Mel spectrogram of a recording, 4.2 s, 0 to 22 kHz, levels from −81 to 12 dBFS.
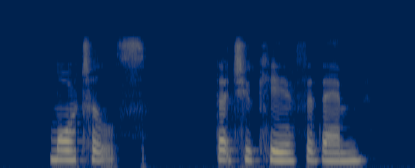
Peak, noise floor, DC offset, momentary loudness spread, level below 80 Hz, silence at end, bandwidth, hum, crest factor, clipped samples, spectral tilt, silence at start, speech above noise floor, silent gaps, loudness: -16 dBFS; -85 dBFS; under 0.1%; 16 LU; -66 dBFS; 0.5 s; 9 kHz; none; 16 dB; under 0.1%; -5.5 dB/octave; 0.5 s; 54 dB; none; -32 LUFS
